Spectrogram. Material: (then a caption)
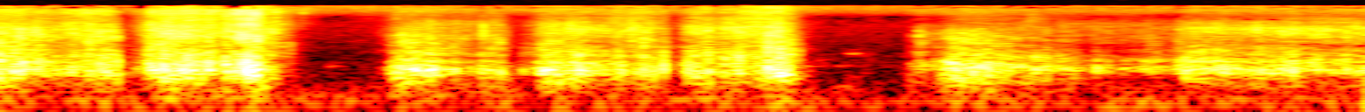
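Carpet fibre. Long nails scratch the fibers of a low, cream-beige short-pile floor carpet on a flat, solid surface, with the hands alternating. The sound is a dry, rasping, scratchy texture concentrated in the lower midrange, arriving in sustained bursts broken by two brief near-silent pauses.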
